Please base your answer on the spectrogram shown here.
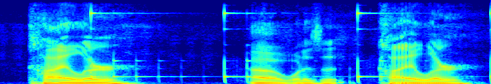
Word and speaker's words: Kyler: Kyler Murray is not a... Did I not spell that right? What the hell? Where's fucking Kyle Murray? Kyler. Oh, what is it? Kyler, not Kyle.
